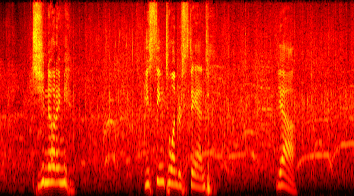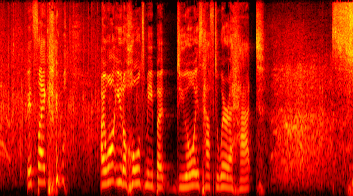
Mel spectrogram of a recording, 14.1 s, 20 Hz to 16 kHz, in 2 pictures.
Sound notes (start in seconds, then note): 0.0 cheers and applause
